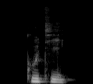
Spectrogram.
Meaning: 1. drill 2. garment or other item made of this fabric
- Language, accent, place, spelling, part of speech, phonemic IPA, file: French, France, Lyon, coutil, noun, /ku.ti/, LL-Q150 (fra)-coutil.wav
